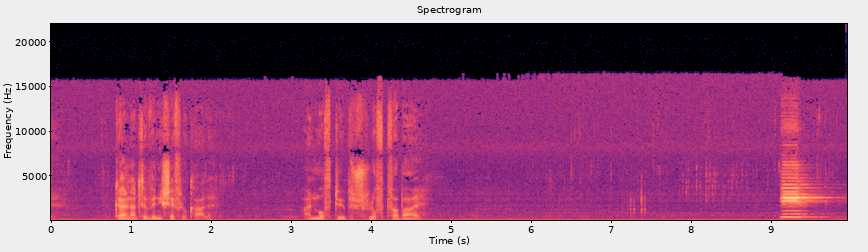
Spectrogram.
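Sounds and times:
speech: 0.8 - 2.2, 3.2 - 4.8
car horn honk: 9.1 - 9.9.

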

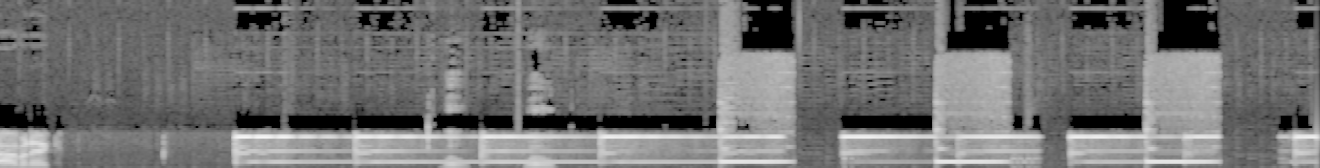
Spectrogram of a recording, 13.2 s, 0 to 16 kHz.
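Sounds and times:
speech: 0.0 - 0.7, 4.5 - 5.7
electronic bell ringing: 2.4 - 13.1.

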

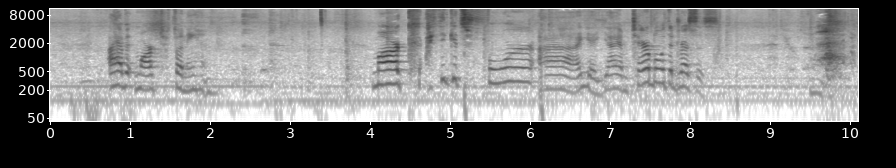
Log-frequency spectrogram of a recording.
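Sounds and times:
speech: 0.7 - 2.2, 4.0 - 8.4, 9.5 - 10.0
person sneezing: 9.6 - 10.1.

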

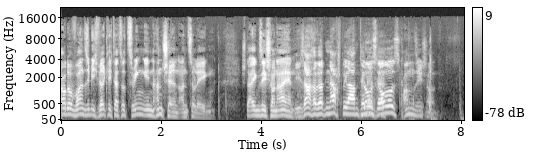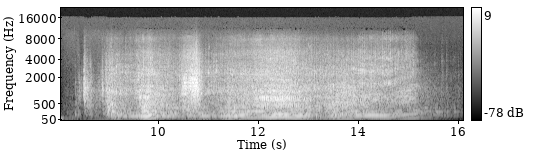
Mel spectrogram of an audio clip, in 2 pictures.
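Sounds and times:
speech: 0.0 - 7.6
jeep engine droning while driving along a lonely road: 8.6 - 16.0.

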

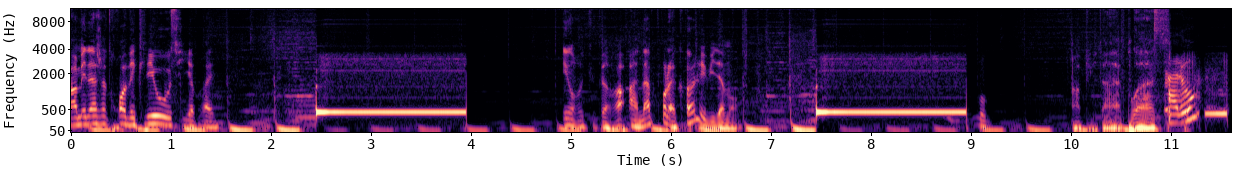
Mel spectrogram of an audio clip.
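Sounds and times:
speech: 0.0 - 1.9, 4.9 - 6.9, 9.1 - 9.3, 10.0 - 11.5
ringback tone of an unanswered phone call: 2.5 - 4.0, 7.5 - 9.0.

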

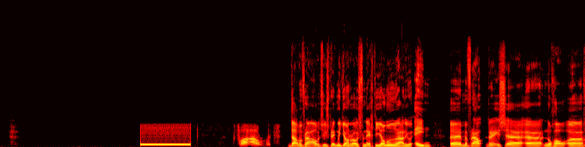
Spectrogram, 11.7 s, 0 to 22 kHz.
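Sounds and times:
telephone ringback tone while calling a neighbour: 2.8 - 3.8
speech: 4.8 - 11.6.

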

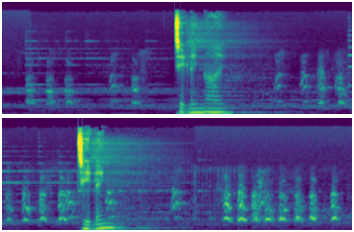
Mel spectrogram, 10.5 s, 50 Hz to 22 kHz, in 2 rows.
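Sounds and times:
yellow dog barking: 0.4 - 2.2, 4.1 - 7.2, 7.8 - 10.4
speech: 2.6 - 3.6, 6.4 - 7.2.

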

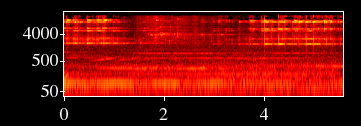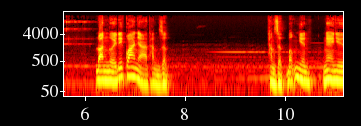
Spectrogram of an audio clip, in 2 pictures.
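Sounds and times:
bell tied to an old persimmon tree ringing on a windless day: 0.0 - 6.5
speech: 6.2 - 7.8, 9.7 - 11.1.

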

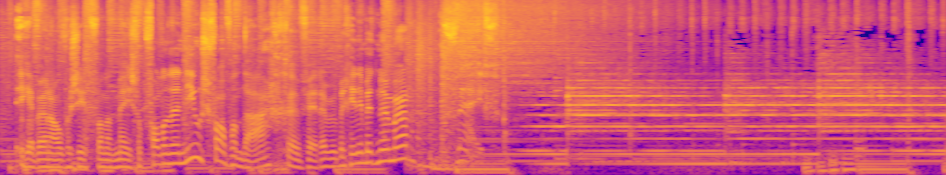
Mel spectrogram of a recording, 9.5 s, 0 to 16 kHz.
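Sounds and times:
speech: 0.2 - 5.2
church bells ringing from a Reformed church in a South Holland village: 5.2 - 9.4.

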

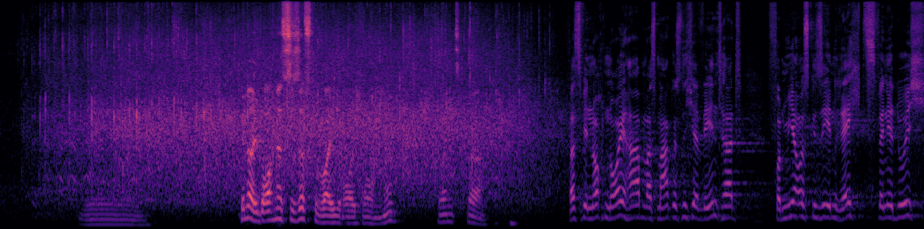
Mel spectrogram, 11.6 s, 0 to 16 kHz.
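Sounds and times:
audience clapping at a live show: 0.0 - 7.1
speech: 3.0 - 6.5, 7.1 - 11.5.

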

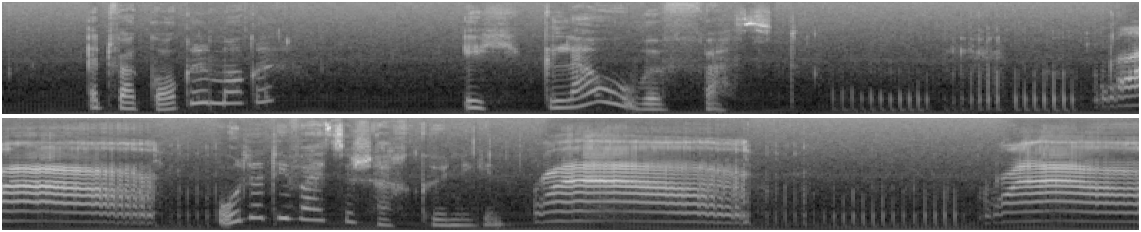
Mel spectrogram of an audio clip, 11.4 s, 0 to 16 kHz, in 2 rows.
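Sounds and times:
speech: 0.4 - 1.5, 2.3 - 4.0, 6.8 - 9.6
kitten meowing: 5.5 - 6.5, 8.3 - 9.5, 10.6 - 11.3.

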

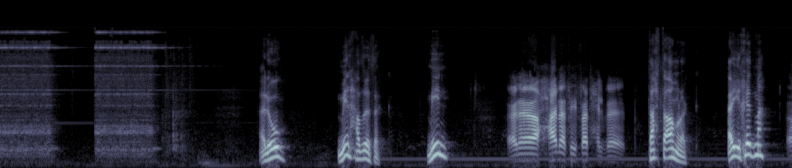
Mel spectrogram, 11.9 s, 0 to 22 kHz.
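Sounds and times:
home telephone bell ringing: 0.0 - 3.6
speech: 3.9 - 4.4, 5.1 - 5.8, 6.4 - 6.8, 7.6 - 11.8.

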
